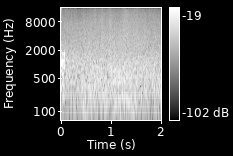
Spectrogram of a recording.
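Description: A steady, even rushing noise with no distinct events in it.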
